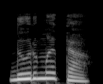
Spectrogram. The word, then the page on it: ಧರ್ಮೇತ: dharmēta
